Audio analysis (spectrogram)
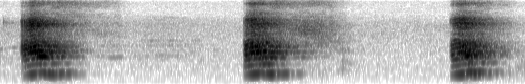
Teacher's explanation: Fidinillahi af harus ada udara yang mengalir karena fa itu memiliki sifat hamas ya.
